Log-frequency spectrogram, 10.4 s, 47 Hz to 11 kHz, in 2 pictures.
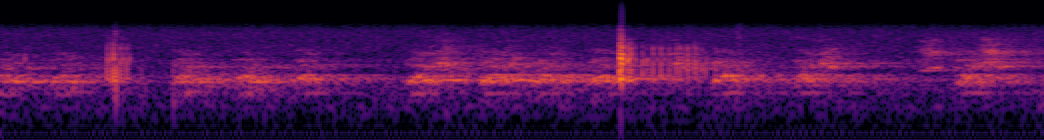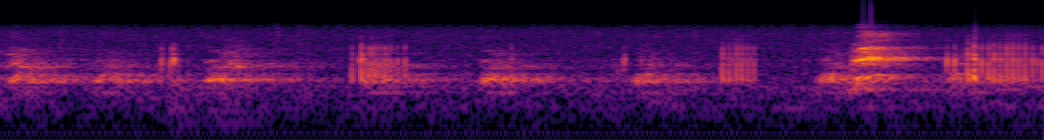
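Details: Monk parakeet chick about 30 days old, fast asleep, making soft snoring sounds: short raspy mid-pitched puffs repeated roughly every half second to second, in a steady rhythm, with one slightly louder squeaky note near the end.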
